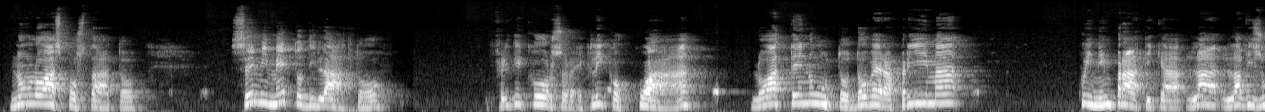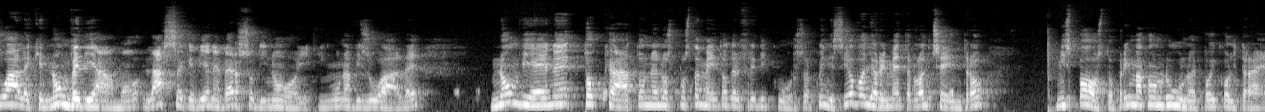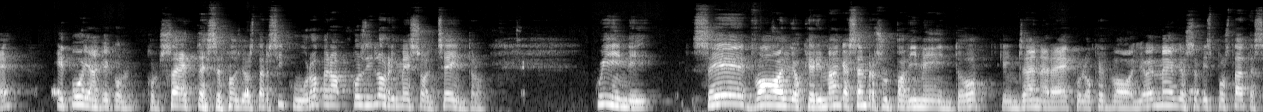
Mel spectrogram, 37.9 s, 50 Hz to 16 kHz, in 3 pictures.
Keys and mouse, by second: 3.5 KP_1, 6.4 click, 7.3 middle click, 10.5 middle click, 15.7 KP_1, 22.0 click, 23.1 KP_3, 24.6 click, 26.4 KP_7, 28.2 middle click, 29.9 middle click, 32.4 middle click, 32.9 shift+middle click, 34.0 middle click, 35.2 shift+middle click, 37.7 KP_7.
